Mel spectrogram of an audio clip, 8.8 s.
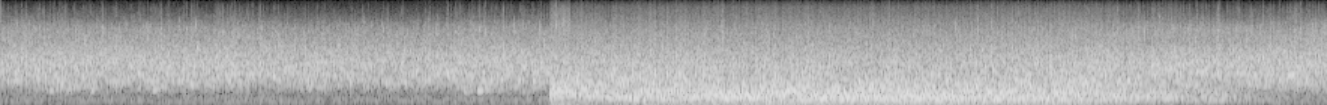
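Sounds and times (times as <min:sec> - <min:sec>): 
rain: 0:00.0 - 0:08.8
thunder: 0:03.6 - 0:08.8.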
